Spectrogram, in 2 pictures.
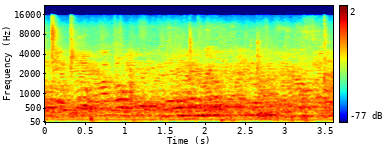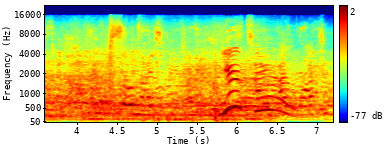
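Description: A crowd of women chatters in a large room.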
